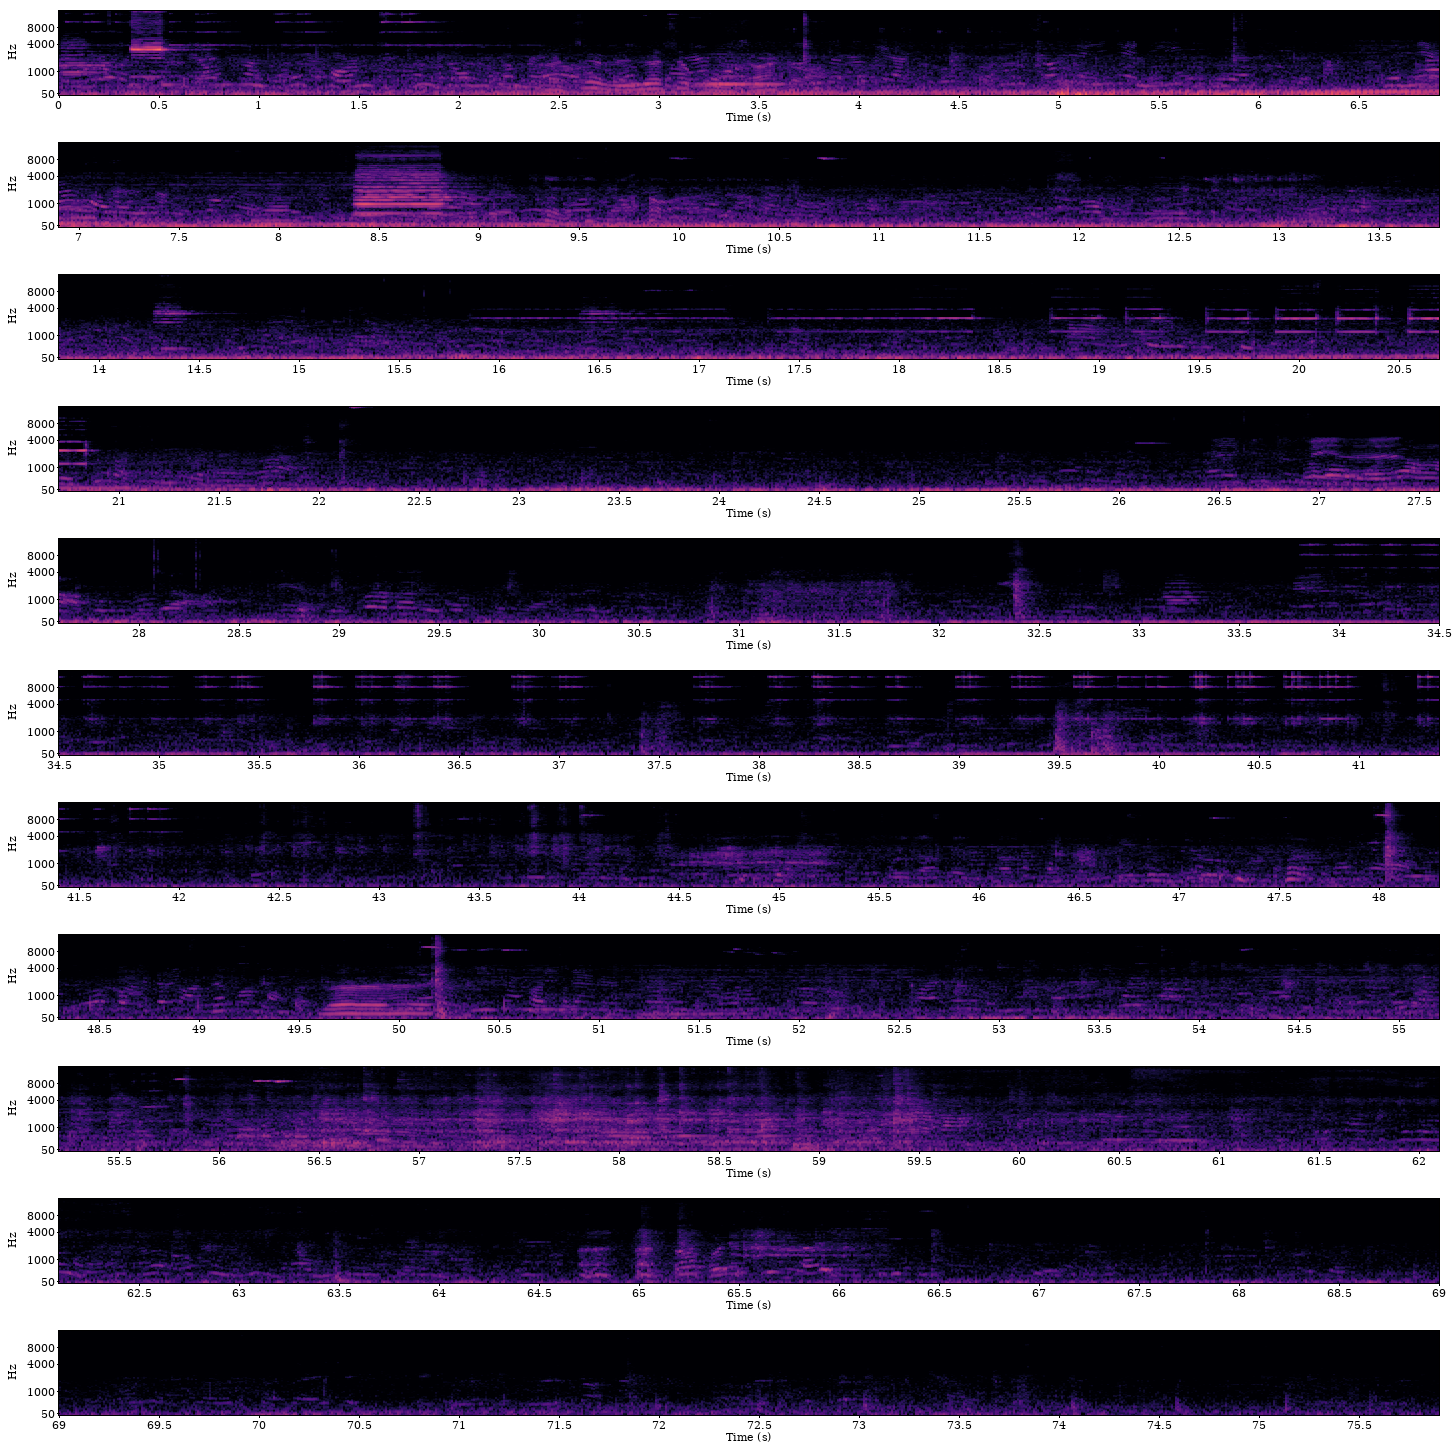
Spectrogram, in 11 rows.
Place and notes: Anren Street, Shanghai - soundwalk
Walking inside the old neighborhoods, Binaural recording, Zoom H6+ Soundman OKM II
Shanghai, China, 25 November 2013, ~15:00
